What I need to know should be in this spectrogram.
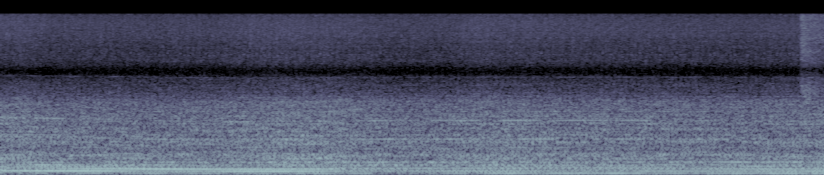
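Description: A truck's diesel engine rumbles steadily, its pitch shifting as the truck drives on.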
